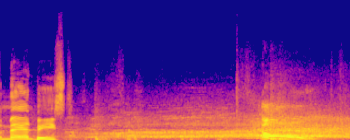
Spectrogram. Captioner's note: crowd cheering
